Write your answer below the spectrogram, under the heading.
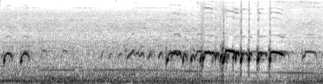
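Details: Local zebra dove cooing, used as a lure to get other zebra doves to sing and answer: a rhythmic series of short mellow coos, repeated quickly, against a steady low hum with a few sharp clicks.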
